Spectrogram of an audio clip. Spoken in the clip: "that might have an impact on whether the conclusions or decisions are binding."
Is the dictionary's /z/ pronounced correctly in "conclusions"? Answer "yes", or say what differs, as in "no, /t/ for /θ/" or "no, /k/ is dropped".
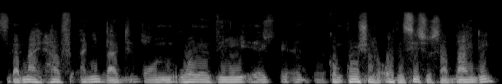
no, /z/ is dropped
